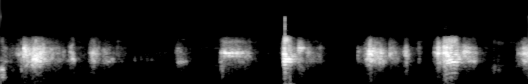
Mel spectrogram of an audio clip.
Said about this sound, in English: As well as a couple of dogs walking right there right behind her.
